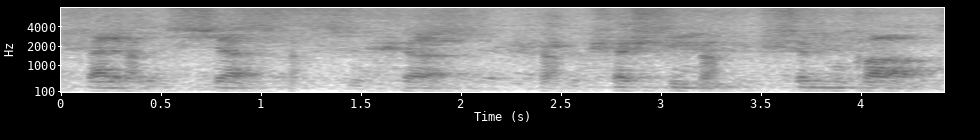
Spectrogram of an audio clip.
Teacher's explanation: If it's sha, the tongue is touching the palate.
